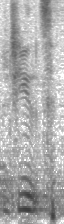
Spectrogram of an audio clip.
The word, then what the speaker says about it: Gilles: So we'll start with Gilles. I'm sorry if I'm mispronouncing your name. No. Gilles.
